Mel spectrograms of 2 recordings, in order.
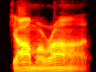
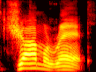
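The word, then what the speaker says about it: Ja Morant: job or jason tatum you just pronounce john ron what are you french i believe it's john morant a lot of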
